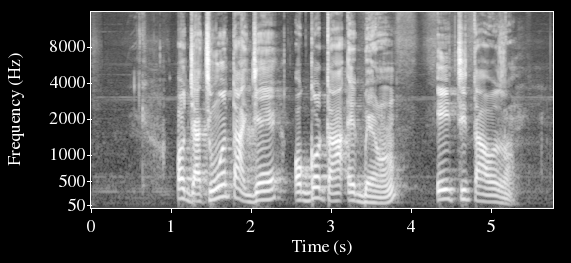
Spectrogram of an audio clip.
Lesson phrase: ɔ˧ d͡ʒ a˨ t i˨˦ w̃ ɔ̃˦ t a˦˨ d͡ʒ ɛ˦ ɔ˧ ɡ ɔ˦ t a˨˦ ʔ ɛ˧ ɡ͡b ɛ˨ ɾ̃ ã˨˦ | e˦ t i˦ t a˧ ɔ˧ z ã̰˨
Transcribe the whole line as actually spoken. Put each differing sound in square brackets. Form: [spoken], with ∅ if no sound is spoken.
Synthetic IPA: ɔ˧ d͡ʒ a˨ t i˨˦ w̃ ɔ̃˦ t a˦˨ d͡ʒ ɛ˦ ɔ˧ ɡ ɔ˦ t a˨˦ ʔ ɛ˧ ɡ͡b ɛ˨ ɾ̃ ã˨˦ | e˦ t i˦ t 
